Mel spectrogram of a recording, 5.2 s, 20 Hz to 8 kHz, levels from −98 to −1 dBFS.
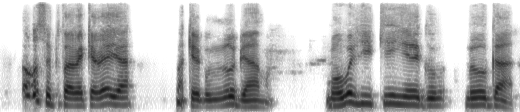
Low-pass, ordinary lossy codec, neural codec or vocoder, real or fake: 7.2 kHz; none; codec, 16 kHz, 1 kbps, X-Codec, HuBERT features, trained on general audio; fake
